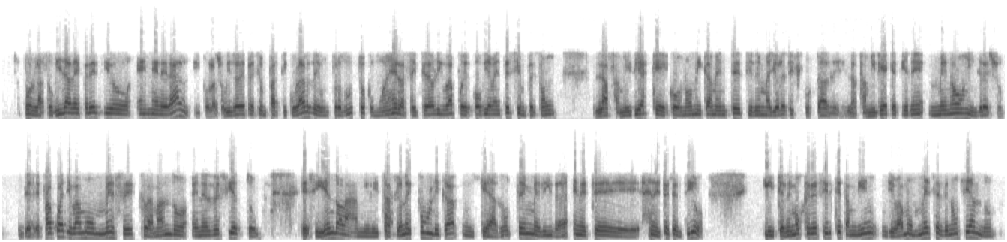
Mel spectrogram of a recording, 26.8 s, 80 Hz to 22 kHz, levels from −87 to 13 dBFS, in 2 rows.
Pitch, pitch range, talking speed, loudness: 140 Hz, 125-160 Hz, 160 wpm, -21 LUFS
